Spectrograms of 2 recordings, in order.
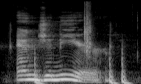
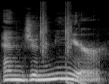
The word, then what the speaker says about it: engineer: Here the primary stress is on the last syllable. En-j'-NEER. It is not ENgineer. en- juh-juh - schwa. So there is no A. It is not n-j. En-j'-NEER, as in here, so it's a high E and then you relax it to an R or tense it.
